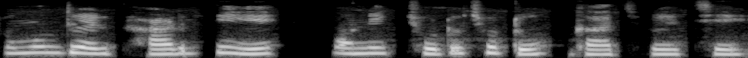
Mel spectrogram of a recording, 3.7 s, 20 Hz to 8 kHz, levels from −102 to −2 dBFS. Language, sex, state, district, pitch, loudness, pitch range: Bengali, female, West Bengal, Jalpaiguri, 260 Hz, -26 LUFS, 235-285 Hz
